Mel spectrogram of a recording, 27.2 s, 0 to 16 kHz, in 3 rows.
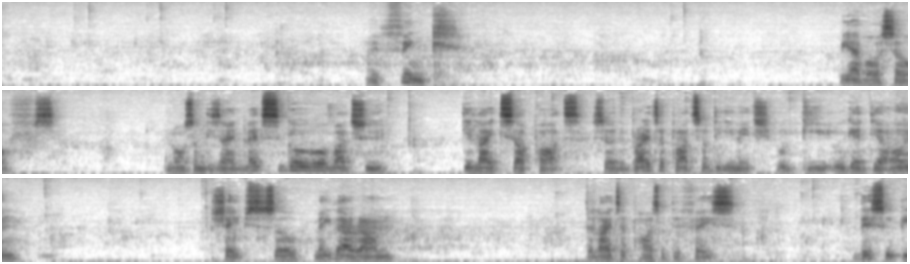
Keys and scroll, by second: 16.3 ctrl+z, 18.6 d.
